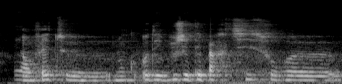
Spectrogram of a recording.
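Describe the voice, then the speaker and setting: Audible room echo and noticeable background noise surround a woman's fairly high voice. Her intonation stays monotone and flat. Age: 20s. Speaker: vlogger. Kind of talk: casual vlog monologue. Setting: hospital. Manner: hesitant, many fillers.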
